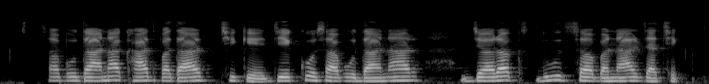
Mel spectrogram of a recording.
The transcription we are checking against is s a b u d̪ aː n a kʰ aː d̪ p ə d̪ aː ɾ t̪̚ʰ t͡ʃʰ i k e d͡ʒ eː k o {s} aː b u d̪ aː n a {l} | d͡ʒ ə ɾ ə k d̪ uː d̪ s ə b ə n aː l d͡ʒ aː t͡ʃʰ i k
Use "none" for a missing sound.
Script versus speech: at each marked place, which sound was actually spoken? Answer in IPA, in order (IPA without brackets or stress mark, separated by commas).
s, ɾ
